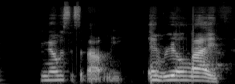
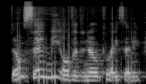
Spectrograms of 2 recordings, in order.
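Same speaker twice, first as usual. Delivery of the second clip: normal talking voice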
